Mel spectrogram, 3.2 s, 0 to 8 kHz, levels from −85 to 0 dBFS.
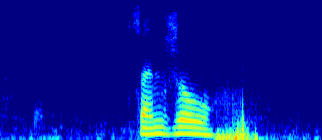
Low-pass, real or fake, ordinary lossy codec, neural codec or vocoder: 7.2 kHz; fake; Opus, 32 kbps; codec, 16 kHz, 2 kbps, X-Codec, HuBERT features, trained on general audio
